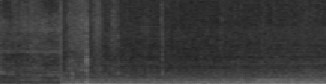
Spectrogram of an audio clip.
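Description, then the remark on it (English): A small car's engine kicks in after a brief pause and holds a loud, steady low rumble as the car accelerates in Vancouver, with no voices over it. “Okay, go car, go! Oh yeah, it's got all the power of a Singer sewing machine.”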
